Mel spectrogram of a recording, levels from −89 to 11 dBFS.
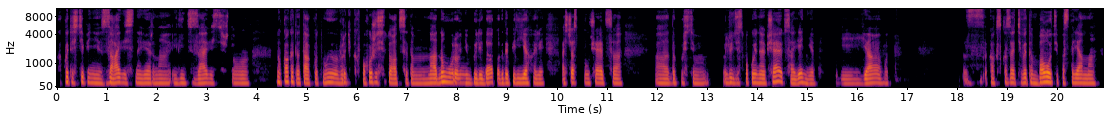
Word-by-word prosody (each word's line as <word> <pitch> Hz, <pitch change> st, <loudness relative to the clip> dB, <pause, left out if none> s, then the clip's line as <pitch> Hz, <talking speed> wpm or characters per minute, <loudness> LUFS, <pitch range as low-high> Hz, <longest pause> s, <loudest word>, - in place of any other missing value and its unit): какой-то 170 Hz, -1 st, -1 dB
степени 145 Hz, 0 st, 0 dB
зависть, 145 Hz, +1 st, +1 dB
наверно, 140 Hz, -1 st, -2 dB
и 140 Hz, -1 st, -7 dB
ведь 140 Hz, +1 st, -5 dB
зависть, 135 Hz, -1 st, -2 dB
что 140 Hz, -1 st, -5 dB, 0.5 s
ну 170 Hz, -2 st, +1 dB
как 180 Hz, +3 st, +2 dB
это 145 Hz, -4 st, +1 dB
так, 135 Hz, -1 st, +2 dB
вот 135 Hz, 0 st, -5 dB
мы 150 Hz, -1 st, +2 dB
вроде 150 Hz, +2 st, -2 dB
как -, -, -15 dB
в -, -, -26 dB
похожей 160 Hz, +3 st, +1 dB
ситуации, 135 Hz, -5 st, 0 dB
там, 135 Hz, 0 st, -4 dB
на 145 Hz, +1 st, +4 dB
одном 170 Hz, +5 st, +6 dB
уровне 145 Hz, -3 st, +1 dB
были, 140 Hz, +1 st, +1 dB
да, 145 Hz, +4 st, +3 dB
когда 145 Hz, 0 st, +1 dB
переехали, 140 Hz, -1 st, +1 dB, 0.3 s
а -, -, -4 dB
сейчас, 145 Hz, +1 st, +1 dB
получается, 140 Hz, -1 st, -1 dB, 0.7 s
а, 140 Hz, -2 st, -1 dB
допустим, 135 Hz, 0 st, -6 dB, 0.3 s
люди 145 Hz, -2 st, -2 dB
спокойно 145 Hz, +2 st, +1 dB
общаются, 175 Hz, 0 st, +2 dB
а -, -, +3 dB
я 155 Hz, +5 st, +3 dB
нет. 130 Hz, -3 st, -4 dB, 0.4 s
И 130 Hz, 0 st, -12 dB
я 130 Hz, +3 st, 0 dB
вот 135 Hz, -1 st, -9 dB, 1.5 s
с 135 Hz, -2 st, -9 dB
как 145 Hz, -3 st, -5 dB
сказать, 150 Hz, -1 st, -2 dB
в 145 Hz, -, -3 dB
этом 145 Hz, -3 st, 0 dB
болоте 160 Hz, 0 st, +7 dB
постоянно, 140 Hz, -2 st, +1 dB
140 Hz, 140 wpm, -28 LUFS, 135-150 Hz, 1.5 s, болоте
